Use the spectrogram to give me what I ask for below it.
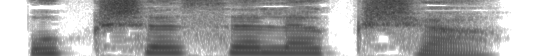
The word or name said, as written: ಉಕ್ಷಸಲಕ್ಷ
